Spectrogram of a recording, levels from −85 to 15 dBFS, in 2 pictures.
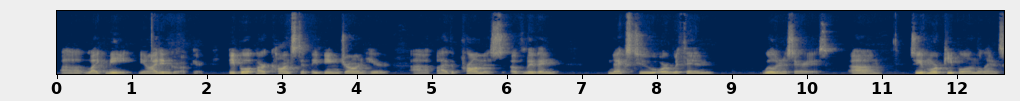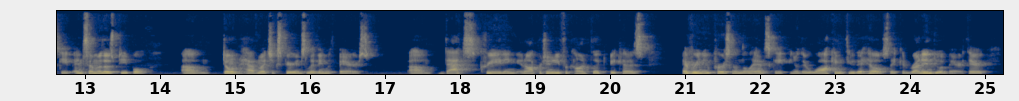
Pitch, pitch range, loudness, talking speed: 110 Hz, 100-125 Hz, -21 LUFS, 185 wpm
